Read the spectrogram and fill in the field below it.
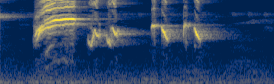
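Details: Relaxed ngeplong song of an orange-headed thrush, played to tutor young birds: a long bright sweeping whistle followed by two pairs of short slurred whistled notes, on a clean quiet background.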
